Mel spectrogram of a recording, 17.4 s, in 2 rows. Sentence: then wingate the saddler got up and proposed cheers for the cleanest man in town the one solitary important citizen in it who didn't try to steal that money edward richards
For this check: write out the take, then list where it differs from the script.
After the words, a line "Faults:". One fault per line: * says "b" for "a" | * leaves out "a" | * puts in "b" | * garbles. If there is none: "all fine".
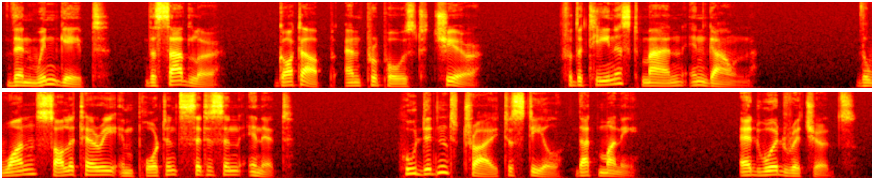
then wingate the saddler got up and proposed cheer for the cleanest man in gown the one solitary important citizen in it who didn't try to steal that money edward richards
Faults:
* says "cheer" for "cheers"
* says "gown" for "town"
